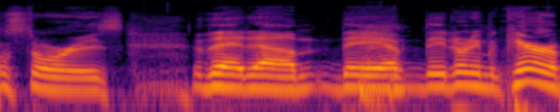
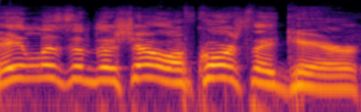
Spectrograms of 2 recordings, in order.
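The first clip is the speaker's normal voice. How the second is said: play-acted mock scream, put-on yell, much higher; 6 semitones higher, 6 dB louder than usual. Describing an awkward bit planned for show listeners, acting out a scream. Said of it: "Then I'll scream".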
